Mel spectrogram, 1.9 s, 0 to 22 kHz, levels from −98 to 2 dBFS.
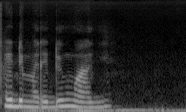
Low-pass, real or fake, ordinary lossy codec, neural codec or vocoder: none; fake; none; codec, 44.1 kHz, 2.6 kbps, SNAC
